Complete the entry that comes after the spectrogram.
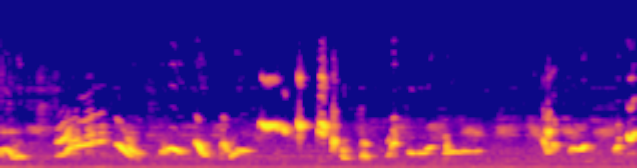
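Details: Juvenile Oriental magpie-robin (kacer) in Indonesia, an untrained young bird, in continuous ngriwik chatter: quick slurred whistles and scratchy chirps, alternating high and mid notes in short bursts, with a faint constant low hum underneath.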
